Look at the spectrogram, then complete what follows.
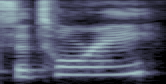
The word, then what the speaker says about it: Satatori: Is it Satatori? Okay. Okay. I was saying it all night yesterday like trying to practice. I'm like I'm pretty sure it's Satatori.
